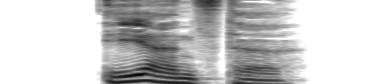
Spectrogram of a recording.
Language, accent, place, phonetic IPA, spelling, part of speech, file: German, Germany, Berlin, [ˈeːɐnstə], ehernste, adjective, De-ehernste.ogg
- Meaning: inflection of ehern: 1. strong/mixed nominative/accusative feminine singular superlative degree 2. strong nominative/accusative plural superlative degree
